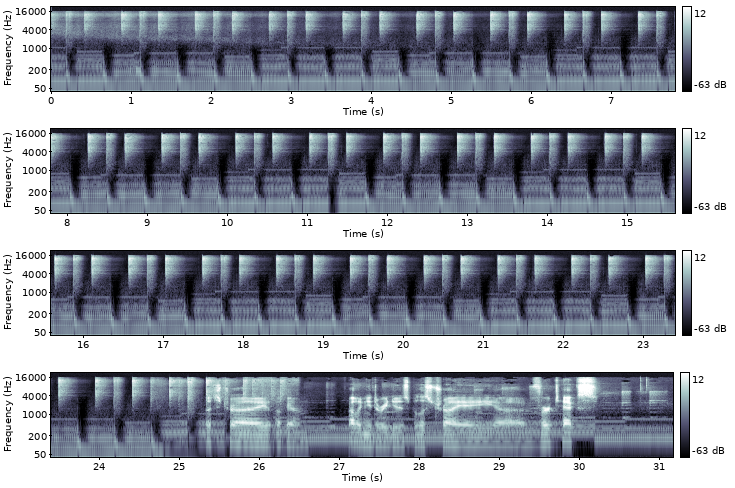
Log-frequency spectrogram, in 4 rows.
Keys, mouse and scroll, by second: 1.3 KP_1, 1.8 KP_3, 3.8 ctrl+right click, 4.6 middle click, 6.2 3, 6.5 click, 7.0 shift+click, 8.1 shift+click, 8.8 e, 10.9 middle click, 12.1 middle click, 13.1 middle click, 13.6 middle click, 14.1 ctrl+r, 15.3 middle click, 15.7 ctrl+r, 17.2 middle click, 17.9 KP_1, 18.1 KP_3, 19.3 3, 19.7 click, 20.1-22.3 drag, 27.3-30.8 drag.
